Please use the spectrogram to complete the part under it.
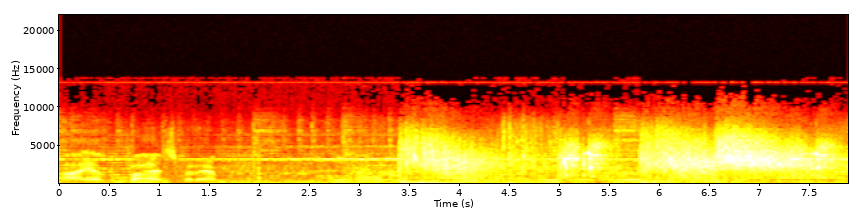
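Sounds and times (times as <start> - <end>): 
continuous dramatic music: 0.0 - 7.8
speech: 0.1 - 2.2, 2.8 - 4.4
gunshots: 3.4 - 7.8.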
